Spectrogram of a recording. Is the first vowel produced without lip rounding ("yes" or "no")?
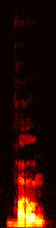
yes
